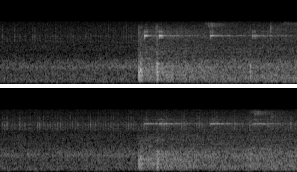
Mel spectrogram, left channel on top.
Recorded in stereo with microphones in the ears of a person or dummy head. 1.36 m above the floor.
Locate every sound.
1.4 s keys jangling: 45° left (ahead or behind), 0.6 m; by 3.0 s 40° left (ahead or behind), 3 m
